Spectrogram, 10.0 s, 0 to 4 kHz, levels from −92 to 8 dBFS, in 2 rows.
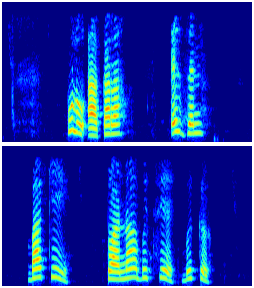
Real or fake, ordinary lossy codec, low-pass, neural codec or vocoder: real; MP3, 32 kbps; 3.6 kHz; none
